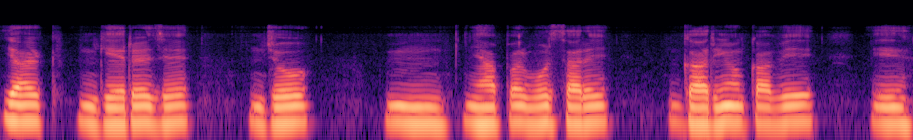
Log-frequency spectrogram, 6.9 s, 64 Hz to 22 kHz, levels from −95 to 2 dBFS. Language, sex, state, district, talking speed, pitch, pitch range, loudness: Hindi, male, Chhattisgarh, Kabirdham, 130 wpm, 135 Hz, 125-135 Hz, -18 LUFS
